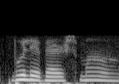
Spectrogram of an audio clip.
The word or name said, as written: bouleversement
